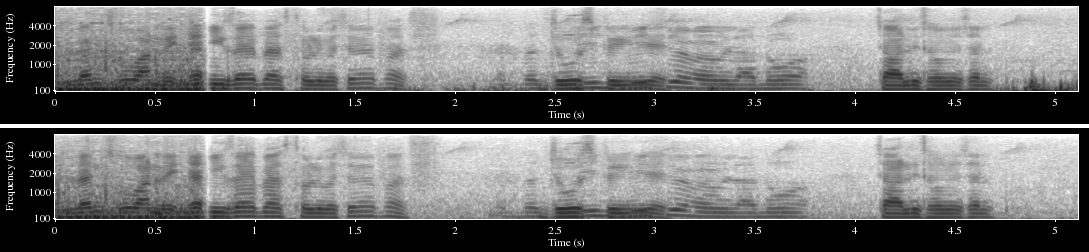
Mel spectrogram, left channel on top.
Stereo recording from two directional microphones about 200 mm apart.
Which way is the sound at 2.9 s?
Centre (ahead or behind).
